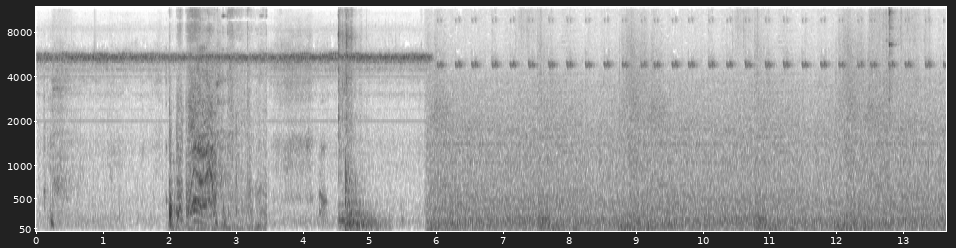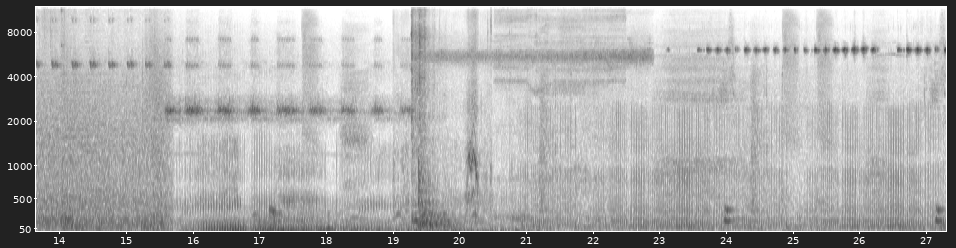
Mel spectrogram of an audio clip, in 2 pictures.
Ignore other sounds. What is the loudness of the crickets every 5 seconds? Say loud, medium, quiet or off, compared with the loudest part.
loud, loud, loud, medium, quiet, loud.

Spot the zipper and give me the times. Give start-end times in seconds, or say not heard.
1.9-3.5, 18.9-21.0.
